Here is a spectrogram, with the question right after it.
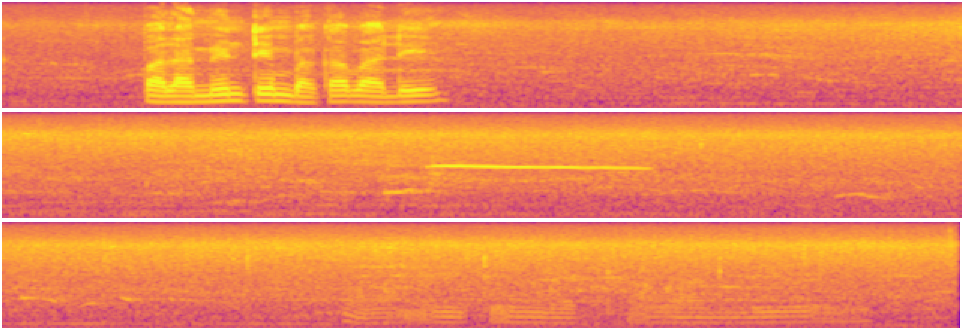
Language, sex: Southern Sotho, male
